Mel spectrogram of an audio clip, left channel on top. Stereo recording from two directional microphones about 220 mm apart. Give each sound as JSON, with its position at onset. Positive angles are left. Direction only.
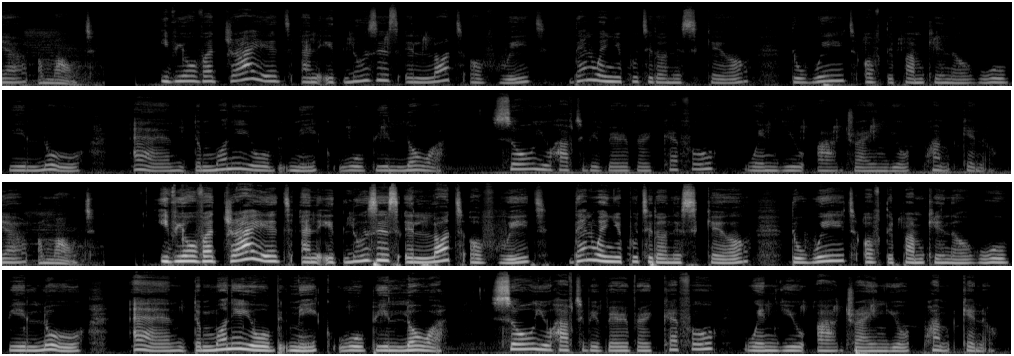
{"t": 0.0, "sound": "speech", "side_deg": -30}
{"t": 1.5, "sound": "a woman's voice", "side_deg": -45}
